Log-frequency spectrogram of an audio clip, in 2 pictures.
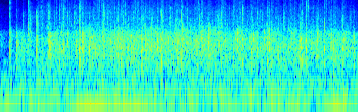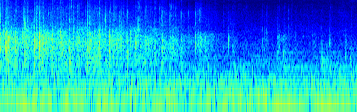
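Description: Applause: many hands clapping together, starting sharply and tailing off about eight seconds in.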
